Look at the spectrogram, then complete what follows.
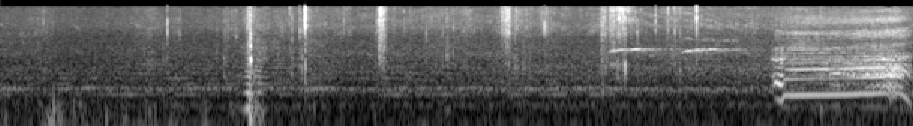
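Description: Honeybees buzzing around a freshly stocked hive, a steady hum, with one bee buzzing loudly close by near the end. A single sharp knock about one and a half seconds in.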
